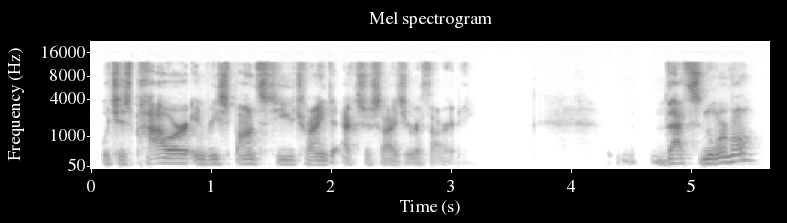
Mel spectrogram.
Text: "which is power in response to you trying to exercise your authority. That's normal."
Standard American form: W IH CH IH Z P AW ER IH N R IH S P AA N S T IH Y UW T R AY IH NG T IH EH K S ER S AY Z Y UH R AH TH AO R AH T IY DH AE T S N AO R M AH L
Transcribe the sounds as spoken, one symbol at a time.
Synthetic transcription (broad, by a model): W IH CH IH Z P AW ER IH N R IH S P AA N S T IH Y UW T R AY IH NG T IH EH K S ER S AY Z Y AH R AH TH AO R AH T IY DH AE T S N AO R M L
